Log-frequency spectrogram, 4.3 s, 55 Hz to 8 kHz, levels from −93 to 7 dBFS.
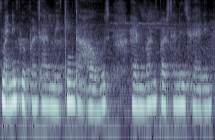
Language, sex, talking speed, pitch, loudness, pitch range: English, female, 165 wpm, 195 Hz, -19 LUFS, 185-200 Hz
